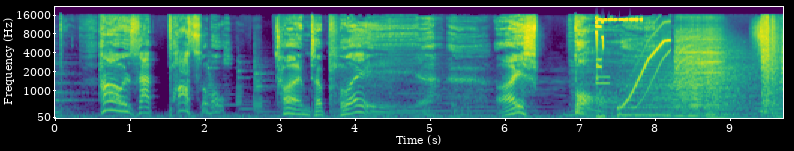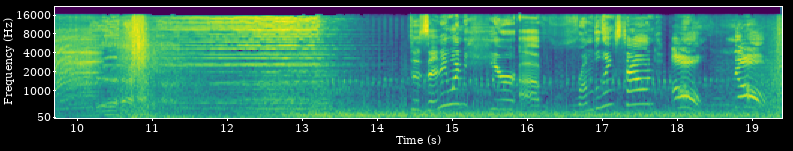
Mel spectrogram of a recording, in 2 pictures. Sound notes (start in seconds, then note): 7.3 ship whirring; 10.3 Hacker laughs; 11.0 tense music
